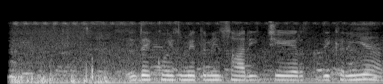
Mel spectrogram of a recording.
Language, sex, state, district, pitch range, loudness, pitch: Hindi, female, Haryana, Jhajjar, 200-210 Hz, -15 LUFS, 205 Hz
